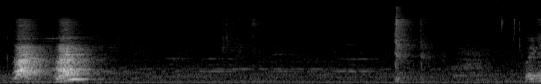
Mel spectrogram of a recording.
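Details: A pet Labrador Retriever lets out a pair of sharp barks at the start, then a long quiet stretch broken by a brief knock-like sound and a faint noise at the end.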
